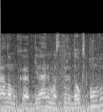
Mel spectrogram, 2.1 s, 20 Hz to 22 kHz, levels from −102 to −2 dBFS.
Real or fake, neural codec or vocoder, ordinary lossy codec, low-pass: real; none; AAC, 96 kbps; 7.2 kHz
